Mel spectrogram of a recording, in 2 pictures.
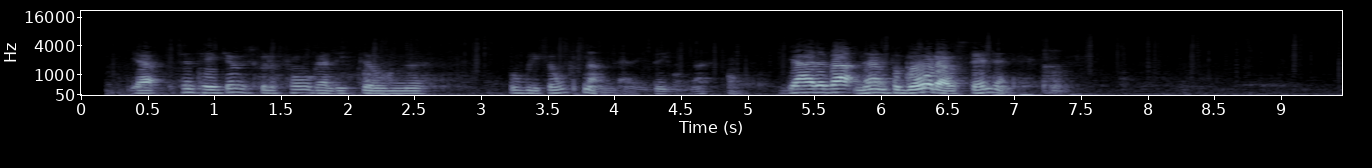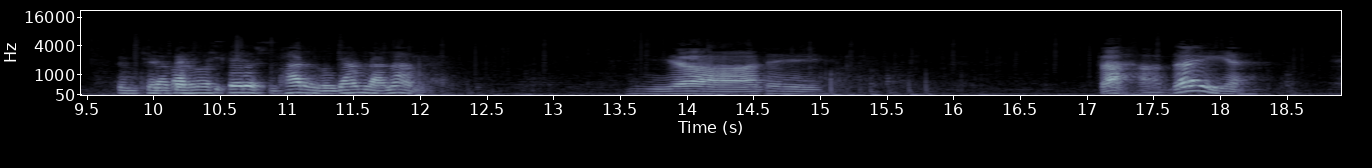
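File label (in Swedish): Äspö Skåne, dialekter svenska sagor; Folkminnen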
